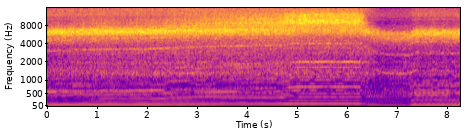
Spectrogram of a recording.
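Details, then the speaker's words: Homelite string trimmer, no model number, with a new non-OEM Chinese aftermarket carburetor; two-stroke holds a high buzz, then sags and stumbles as mixture is adjusted, running at only one setting and stalling just past it, popping. "Got like a one spot and you go just a touch farther and it stops. And there it pops."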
